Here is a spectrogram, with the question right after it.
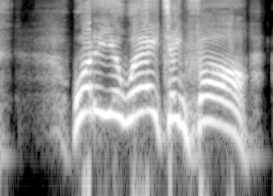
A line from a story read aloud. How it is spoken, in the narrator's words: Amity yelled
